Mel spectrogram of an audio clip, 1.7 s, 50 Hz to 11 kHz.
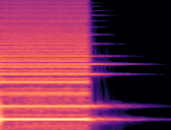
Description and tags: Alarm-01-Long
Alarm to use with a loop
